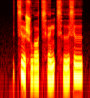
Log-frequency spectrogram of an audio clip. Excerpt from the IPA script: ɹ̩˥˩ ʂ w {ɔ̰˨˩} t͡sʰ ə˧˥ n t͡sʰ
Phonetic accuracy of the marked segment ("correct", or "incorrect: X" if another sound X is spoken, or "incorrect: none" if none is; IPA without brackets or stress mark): incorrect: ɔ˧˥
